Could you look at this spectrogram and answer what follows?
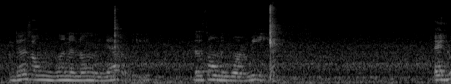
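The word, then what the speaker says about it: Knatyleigh: I promise you, the way you're gonna spell it in your mind, like right now, you probably like N-A-T-A-L-I-E.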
